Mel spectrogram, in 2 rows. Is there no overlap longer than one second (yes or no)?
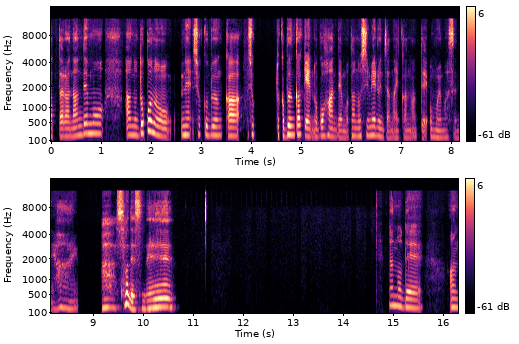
yes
